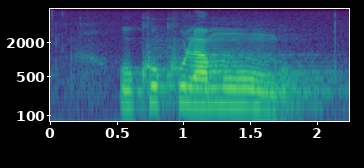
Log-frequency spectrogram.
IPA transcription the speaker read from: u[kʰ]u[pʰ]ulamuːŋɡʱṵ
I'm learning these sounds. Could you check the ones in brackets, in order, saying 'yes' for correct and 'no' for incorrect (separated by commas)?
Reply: yes, no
